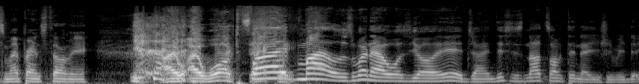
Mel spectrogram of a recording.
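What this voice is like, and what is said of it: Put-on Nigerian accent. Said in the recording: “that's a really good Nigerian accent”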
